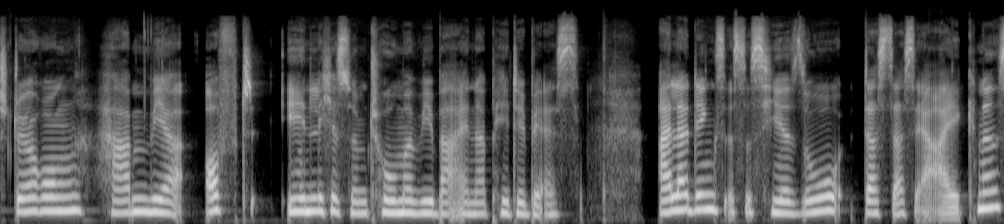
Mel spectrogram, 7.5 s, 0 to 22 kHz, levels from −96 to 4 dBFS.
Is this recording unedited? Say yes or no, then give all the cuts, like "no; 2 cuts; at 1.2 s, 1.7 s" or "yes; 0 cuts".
yes; 0 cuts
